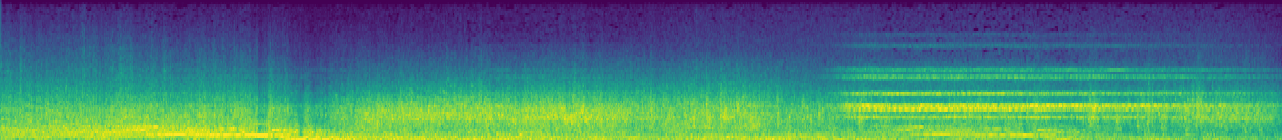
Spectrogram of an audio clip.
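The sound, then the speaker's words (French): Loud, dense mechanical roar of a heavy truck, broken twice by long, descending dinosaur roars as the truck overturns, crashes and grinds to a halt, with no talking. “ce camion, c'est Godzilla. Mettons un rugissement de dinosaure quand il se renverse et qu'il meurt.”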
